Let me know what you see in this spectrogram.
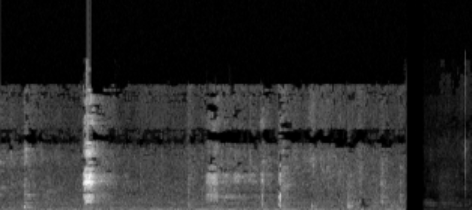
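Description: A cat's short cries and meows over a steady background hum, with one loud cry about a second in and falling meows near the middle. The sound cuts off abruptly about five seconds in.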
